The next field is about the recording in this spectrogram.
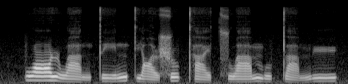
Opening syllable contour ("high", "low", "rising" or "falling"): high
